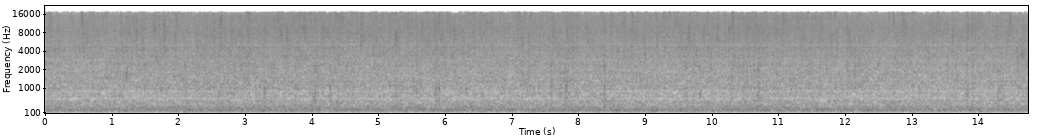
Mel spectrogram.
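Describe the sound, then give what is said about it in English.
Heavy rain pours down steadily, a dense, even hiss of countless drops striking surfaces with a constant fine patter throughout, no voices present; the rain is still heavy but slowing up a little. “Anyway, it seems to be slowing up a little bit now. It's still quite heavy though.”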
